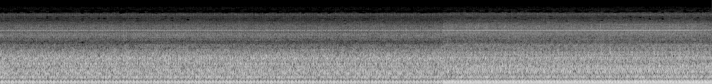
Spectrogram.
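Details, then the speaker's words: Rebuilt International DT466 diesel from a loader, previously knocking, test-run after the rebuild: steady, even idle with a smooth low beat, speed stepping up slightly midway, no knocks or ticks; runs good. "it runs good uh so far we're going to do some other maybe adjustments and a few other things put the valve cover on and some other different things but I think we're in good shape now"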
